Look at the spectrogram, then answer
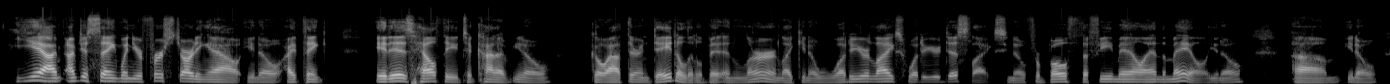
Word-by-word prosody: Yeah, 165 +1 +8
I'm 150 +1 +5
I'm 155 +1 +5
just 175 -3 +2
saying 150 -3 +5
when 140 -1 -1
you're 130 -1 -1
first 160 +3 -2
starting 130 -5 +2
out, 105 -3 +1
you 105 - -9
know, 105 -1 -6
I 110 - +2
think 115 -2 -1 0.5
it 130 0 +6
is 145 -4 +7
healthy 130 -5 +2
to - - -5
kind 110 - +1
of, 105 -1 -4
you 115 - -10
know, 100 +1 -8 0.4
go 105 - -1
out 105 -1 +2
there 110 -1 -3
and 100 -2 -10
date 160 - +2
a - - +2
little 95 -3 -8
bit 100 - -5
and 100 -1 -8
learn, 110 +3 -3
like, 95 0 -7
you 105 - -10
know, 95 0 -10
what 105 +5 -8
are - - -2
your 130 +1 -3
likes, 130 +1 -1
what 110 0 -8
are - - -8
your 115 +1 -8
dislikes, - - -4
you - - -19
know, 95 -1 -11
for - - -12
both 120 +6 -2
the - - -4
female 120 -2 -3
and 115 0 -3
the - - -9
male, 115 -8 -3
you 95 - -15
know? 105 +6 -12 0.5
Um, 95 0 -3
you 115 - -9
know, 95 -1 -8
115 Hz, 245 wpm, -27 LUFS, 100-130 Hz, 0.5 s, Yeah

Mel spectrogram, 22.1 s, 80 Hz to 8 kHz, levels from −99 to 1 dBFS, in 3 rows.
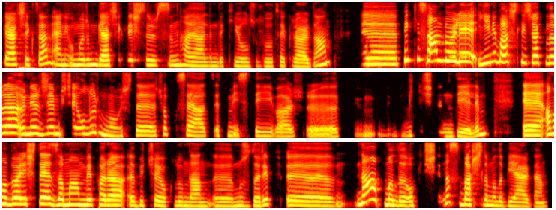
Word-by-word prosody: gerçekten. 255 +2 -1
Yani 235 -5 -4
umarım 240 +1 0
gerçekleştirirsin 225 - -3
hayalindeki 185 -3 -5
yolculuğu 175 -1 -6
tekrardan. 180 - -4 0.4
Eee, 265 0 +3
peki 435 +3 +3
sen 420 -2 +6
böyle 385 -5 +6
yeni 320 +8 +1
başlayacaklara 315 -2 +3
önereceğin 285 +1 +1
bir - - -14
şey 285 -2 -6
olur 285 +5 -2
mu? 195 - -2
İşte 205 0 -4
çok 260 +4 -9
seyahat 190 -3 -5
etme 205 -2 -10
isteği 180 -1 -8
var, 170 0 -7
eee, 85 - -5 0.2
b 255 0 -14 0.4
bir 200 +1 -14
kişinin 170 -3 -13
diyelim, 175 - 0 0.5
eee, 215 0 +5
ama 270 0 +4
böyle 275 0 +6
işte 275 +1 +4
zaman 240 0 +2
ve 230 - +4
para, 220 -2 +2
eee, 200 - -4
bütçe 205 +1 -5
yokluğundan, 185 -2 -3
eee, 180 0 -4
muzdarip. 190 +5 -2 0.2
Eee, 195 -3 +1 0.3
ne 270 +8 +5
yapmalı 240 - +3
o 190 +1 -3
kişi? 195 - -10
Nasıl 315 -5 -4
başlamalı 220 -6 -1
bir 190 - -2
yerden? 170 -2 -5
220 Hz, 135 wpm, -18 LUFS, 185-275 Hz, 0.5 s, sen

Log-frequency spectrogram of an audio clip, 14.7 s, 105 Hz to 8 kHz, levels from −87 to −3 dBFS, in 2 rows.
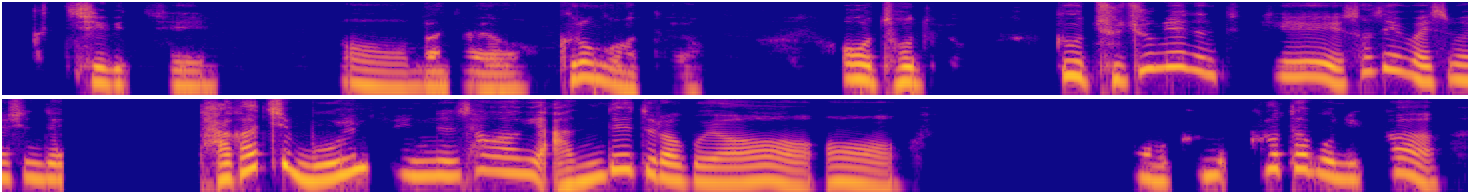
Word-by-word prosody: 그치, 190 -2 -2
그치. 165 -2 -6 0.6
어 160 -5 -3
맞아요. 150 -2 -4
그런 235 +1 +2
거 180 - -2
같아요. 130 -1 -11 0.7
어 225 -1 +6
저도요. 195 +1 +2 0.7
그 260 -2 +4
주중에는 340 - -1
특히 250 -8 0
선생님이 310 - -3
말씀하신 210 -1 0
대로 195 -1 0 0.7
다 195 - +3
같이 320 - +5
모일 205 +6 +5 0.2
수 255 - -14
있는 225 0 +2
상황이 260 -2 0
안 175 +9 +2
되더라고요. 175 - +2
어. 160 -5 -1 1.2
어. 200 -4 -2
그 230 0 -3
그렇다 310 0 +2
보니까 225 - -1
205 Hz, 250 characters per minute, -23 LUFS, 165-250 Hz, 1.2 s, 어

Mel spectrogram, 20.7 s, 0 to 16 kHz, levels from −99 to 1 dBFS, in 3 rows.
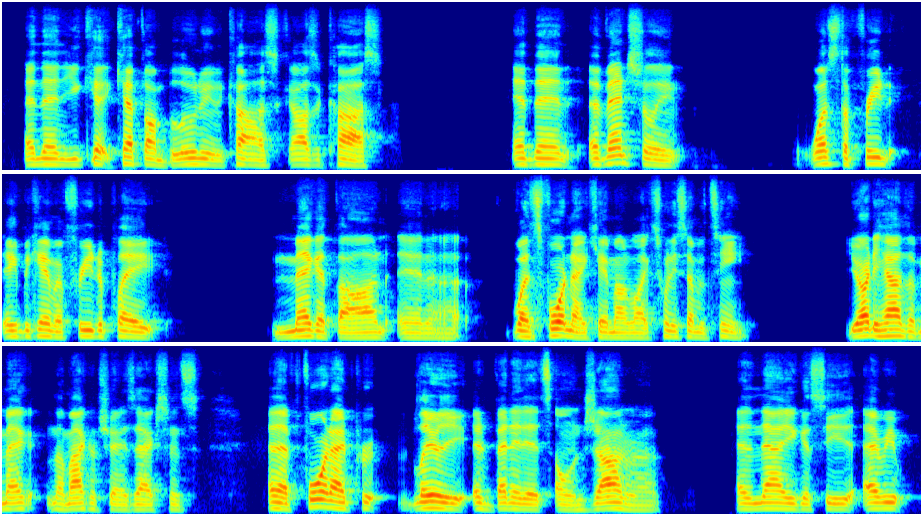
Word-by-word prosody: and 125 +1 -2
then 130 -1 0
you 125 +1 -5
ke - - -2
kept 145 -1 +2
on 125 -4 +1
ballooning 130 +1 -1
the 110 - -9
cost, 115 +1 -2
'cause 120 0 -2
of 115 - -15
cost, 120 -6 +1 1.0
and 130 0 -2
then, 130 -3 0
eventually, 130 -5 0 0.9
once 145 +1 -1
the - - -3
free 145 -2 -1 0.2
it 130 0 -1
became 135 0 +1
a 115 - -2
free-to-play 130 -2 0 0.8
megathon 110 -3 +2
and, 105 -1 -4
uh, 100 -1 -8 0.4
once 125 -2 +3
Fortnite 145 -8 +4
came 110 0 -2
out 110 - 0
in, - - -6
like, 105 -1 -3
2017, 120 -2 -5 0.7
you 135 - 0
already 145 -1 +7
have 145 -1 +7
the 120 - -3
meg 125 +2 -1
the 115 -1 -6
microtransactions, 110 -3 -3 0.5
and 135 0 +4
then 120 - +4
Fortnite 155 -5 +6
pr - - -4 0.2
literally 135 -3 +3
invented 125 0 0
its 110 -1 -1
own 105 -1 -4
genre, 110 -4 +1 0.6
and 120 0 -2
now 130 0 +4
you 120 -1 0
can 115 -1 -5
see 115 0 -4
every 130 +1 +1
125 Hz, 155 wpm, -25 LUFS, 110-130 Hz, 1.0 s, already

